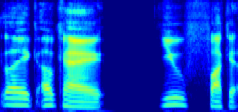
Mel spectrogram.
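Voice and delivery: normal talking voice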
